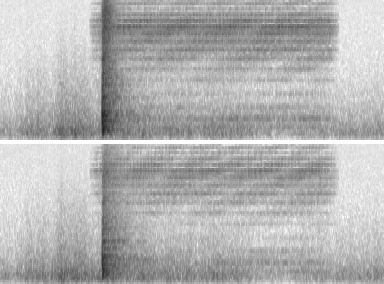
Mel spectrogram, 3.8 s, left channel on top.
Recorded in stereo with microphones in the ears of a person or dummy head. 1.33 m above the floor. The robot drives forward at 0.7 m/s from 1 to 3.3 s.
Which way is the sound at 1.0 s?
70° left (ahead or behind).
